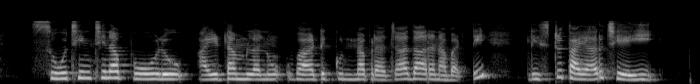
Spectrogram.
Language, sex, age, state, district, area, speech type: Telugu, female, 18-30, Telangana, Jagtial, urban, read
